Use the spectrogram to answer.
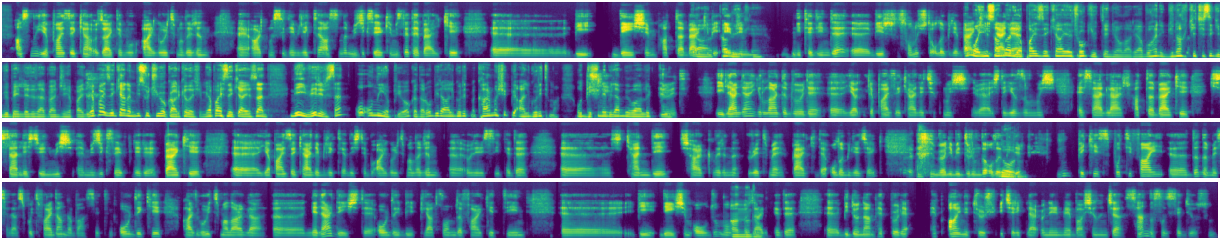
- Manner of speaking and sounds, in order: other background noise; chuckle; laughing while speaking: "zekâya"; scoff
- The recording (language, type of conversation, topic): Turkish, podcast, Yayın platformlarının algoritmaları zevklerimizi nasıl biçimlendiriyor, sence?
